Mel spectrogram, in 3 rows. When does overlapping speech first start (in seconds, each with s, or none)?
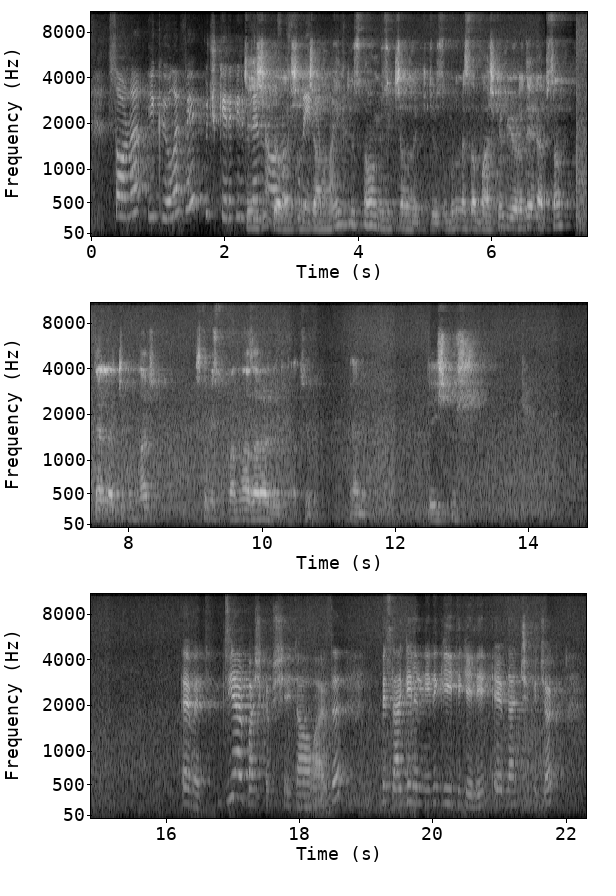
2.3 s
